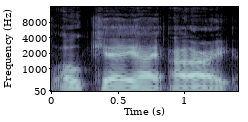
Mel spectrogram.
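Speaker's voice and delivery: usual speaking voice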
